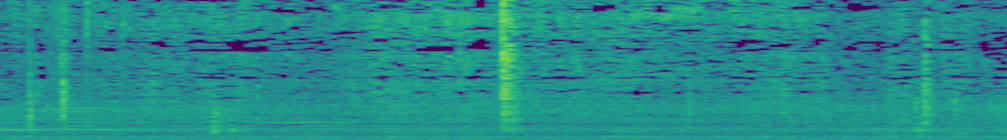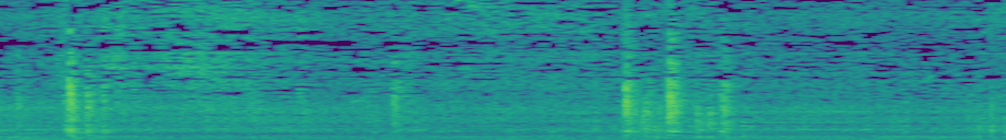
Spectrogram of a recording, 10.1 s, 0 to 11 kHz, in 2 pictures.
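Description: JCB 3DX backhoe loader's diesel engine running steadily while the backhoe works, with a humming tone that comes and goes. Sharp clanks from the bucket and from soil and stones landing in a tractor trolley come about two and a half seconds in, again about halfway, and as a quick cluster near the end.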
